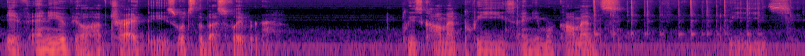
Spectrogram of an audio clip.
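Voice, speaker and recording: An American ASMR creator speaks very softly in a breathy, whispered voice with a gravelly fry. The delivery is unhurried and rambling, casual and a little self-deprecating, recorded close to the mic. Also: sits low. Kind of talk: soft-spoken ASMR rambling. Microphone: close ASMR microphone. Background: tapping and scratching on cans.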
